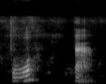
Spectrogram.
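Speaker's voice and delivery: "porta" broken as por, pause, ta; one syllable of "porta" at a time, clear gap between. Shown as a demonstration. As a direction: say "porta" in two separate pulses of voice. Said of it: "cada impulso de voz".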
